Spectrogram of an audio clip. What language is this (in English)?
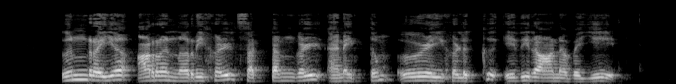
Tamil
